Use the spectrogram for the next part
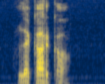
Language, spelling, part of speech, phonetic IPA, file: Polish, lekarka, noun, [lɛˈkarka], Pl-lekarka.ogg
